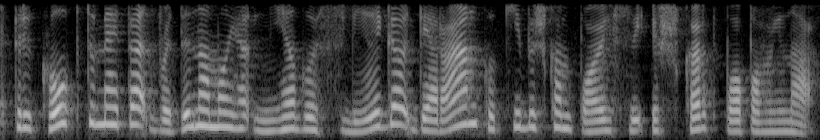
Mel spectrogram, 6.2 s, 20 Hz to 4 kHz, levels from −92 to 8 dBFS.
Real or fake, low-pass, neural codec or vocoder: fake; 3.6 kHz; autoencoder, 22.05 kHz, a latent of 192 numbers a frame, VITS, trained on one speaker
